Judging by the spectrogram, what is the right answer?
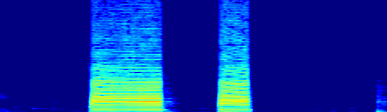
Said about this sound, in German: Die Taube, sie fliegt bis zur Sonne. Und sie drückt mit ihrem Schnabel gegen die Sonne. Und da erscheint ein lautes Tuten.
